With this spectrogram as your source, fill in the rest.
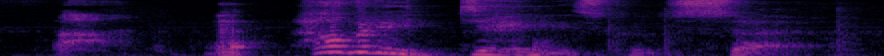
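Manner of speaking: put-on polite, slow, swooping British accent. Voicing an official checking passengers off a ship, in a british accent. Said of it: "Is a British accent".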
